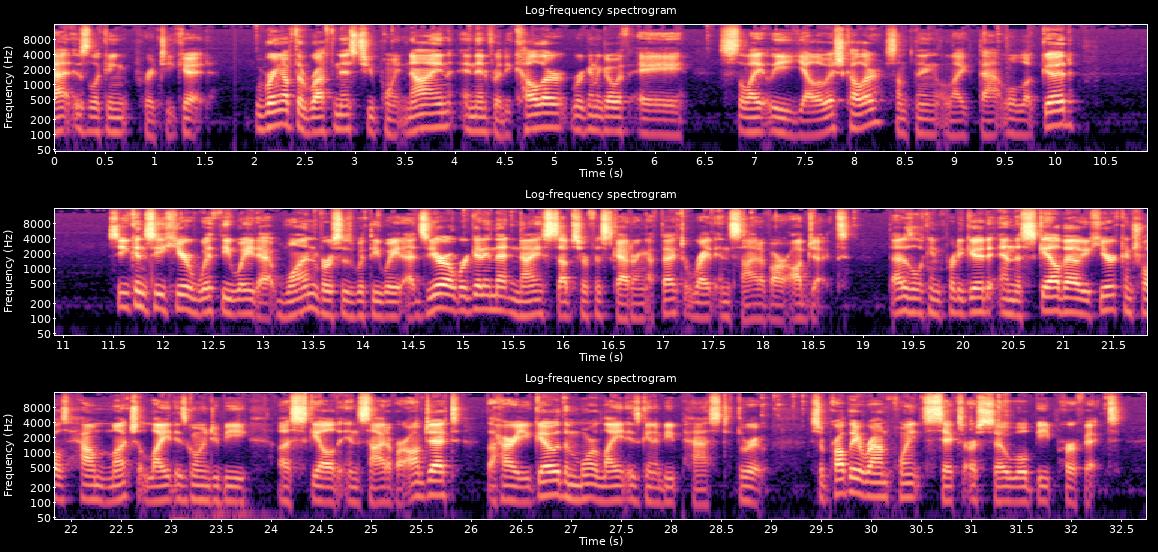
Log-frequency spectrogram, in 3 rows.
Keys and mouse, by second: 2.0-3.4 ctrl+drag, 4.1 click, 10.1 drag, 13.5 click, 15.0 click, 17.5 click, 18.6 click, 25.4-28.9 shift+drag, 29.3-31.2 drag.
